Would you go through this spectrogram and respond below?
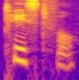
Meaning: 1. Having or exhibiting good taste; aesthetically pleasing or conforming to expectations or ideals of what is appropriate 2. Having a high relish; savoury 3. Gay; fashionable
- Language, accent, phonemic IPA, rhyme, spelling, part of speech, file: English, US, /ˈteɪstfəl/, -eɪstfəl, tasteful, adjective, En-us-tasteful.ogg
